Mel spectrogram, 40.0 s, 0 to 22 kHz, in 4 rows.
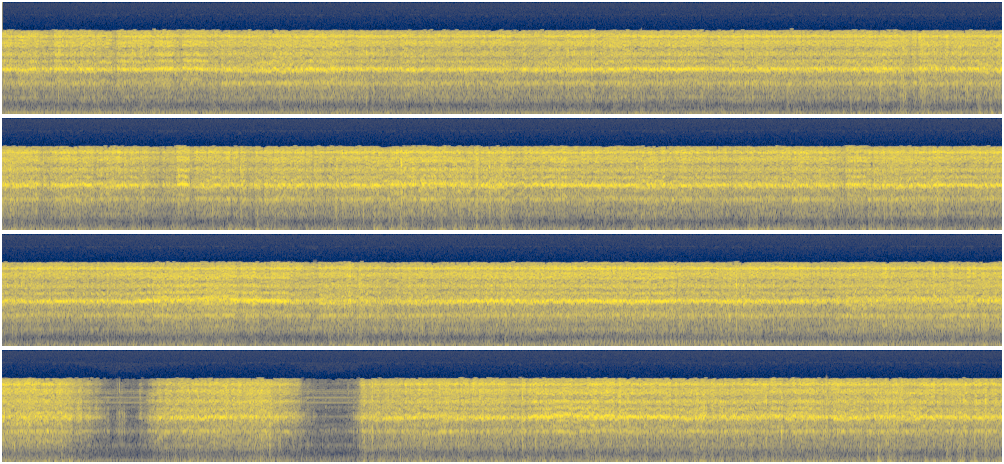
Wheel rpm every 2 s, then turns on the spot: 160, 160, 160, 160, 160, 160, 160, 160, 160, 160, 160, 160, 160, 160, 160, 90, 90, 150, 160, 160.
32-34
